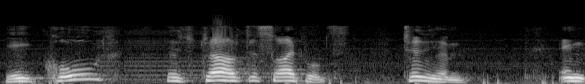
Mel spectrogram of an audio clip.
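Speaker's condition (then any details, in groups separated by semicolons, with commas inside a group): Cerebral palsy; cerebral palsy from being dropped in infancy while passed between relatives, discovered at age 2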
